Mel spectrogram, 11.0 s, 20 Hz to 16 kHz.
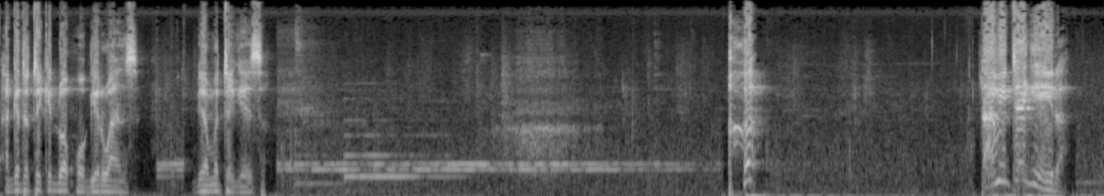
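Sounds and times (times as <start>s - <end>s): soft background score: 1.6s - 8.4s.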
